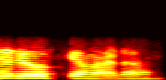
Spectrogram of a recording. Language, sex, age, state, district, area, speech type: Telugu, female, 18-30, Andhra Pradesh, Sri Balaji, rural, conversation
